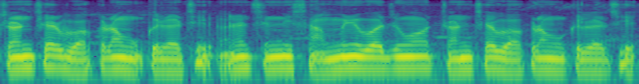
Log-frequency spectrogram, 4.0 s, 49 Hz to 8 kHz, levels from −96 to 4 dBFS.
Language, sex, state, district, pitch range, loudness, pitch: Gujarati, male, Gujarat, Gandhinagar, 115-130 Hz, -14 LUFS, 125 Hz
